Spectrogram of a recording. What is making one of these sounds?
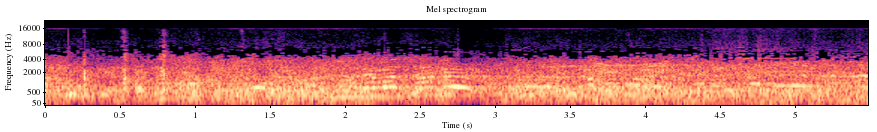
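A large crowd cheers and chants steadily in an open stadium.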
